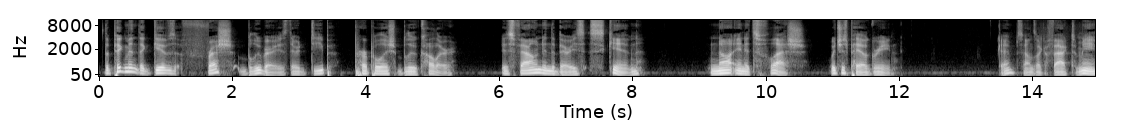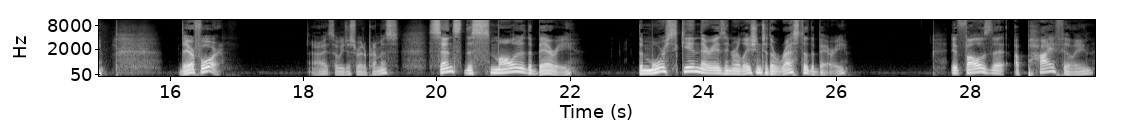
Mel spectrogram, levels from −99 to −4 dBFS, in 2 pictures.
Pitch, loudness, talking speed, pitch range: 125 Hz, -22 LUFS, 130 wpm, 105-140 Hz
